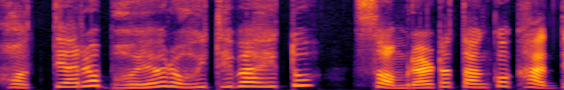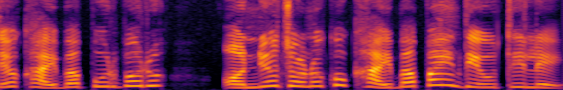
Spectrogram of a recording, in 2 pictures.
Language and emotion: Odia, fearful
